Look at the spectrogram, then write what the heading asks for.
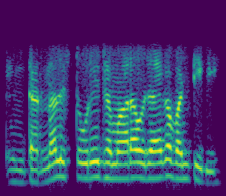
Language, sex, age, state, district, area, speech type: Hindi, male, 18-30, Madhya Pradesh, Jabalpur, urban, conversation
